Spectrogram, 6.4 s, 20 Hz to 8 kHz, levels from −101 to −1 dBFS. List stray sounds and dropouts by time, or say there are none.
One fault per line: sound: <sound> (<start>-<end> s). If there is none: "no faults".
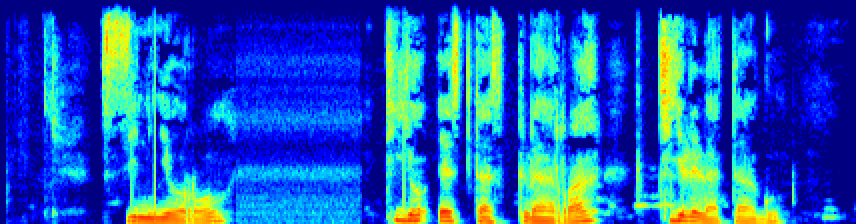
no faults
